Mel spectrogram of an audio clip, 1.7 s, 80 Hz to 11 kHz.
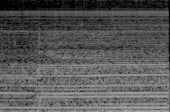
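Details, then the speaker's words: Restored 1946 Ekco CR32 valve car radio at switch-on: steady even vibrator power-supply buzz with fixed whine, no stutter, as the valves light up; normal. "you can probably hear the buzzing of the vibrator at the backing so the valves lighting up"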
